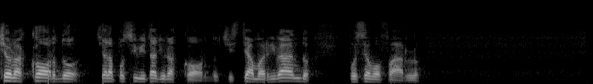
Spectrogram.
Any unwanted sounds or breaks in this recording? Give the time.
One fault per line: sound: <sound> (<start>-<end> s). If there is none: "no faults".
no faults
